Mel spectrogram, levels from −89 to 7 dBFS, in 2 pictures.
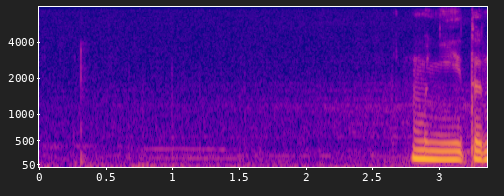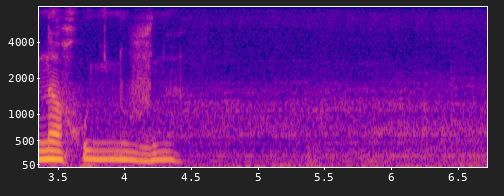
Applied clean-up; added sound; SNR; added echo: none; none; none; none.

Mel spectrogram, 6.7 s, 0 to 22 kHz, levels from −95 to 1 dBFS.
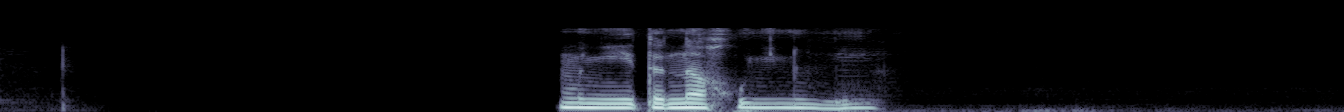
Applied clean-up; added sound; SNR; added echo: neural mask model DeepFilterNet 3.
